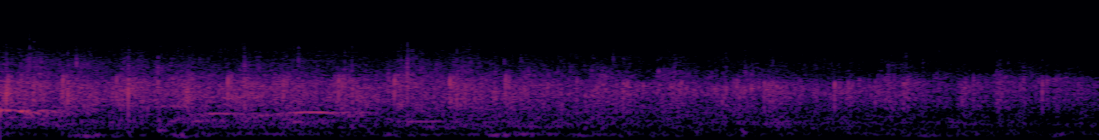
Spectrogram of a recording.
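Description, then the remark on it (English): A crowd applauds the children after their performance, clapping steadily for several seconds, a dense wash of clapping holding at an even level before tapering slightly toward the end, with faint voices mixed in. “Can we get another round of applause for those kiddos?”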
